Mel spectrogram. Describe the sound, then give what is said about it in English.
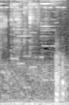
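Dice being rolled for a character's power score in a game: a short, bright clatter of hard clicks and rattles bursts out near the end, following a quieter stretch over a low, steady hum. No one speaks. “So go ahead and roll your power, and I'll roll Shannon's.”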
